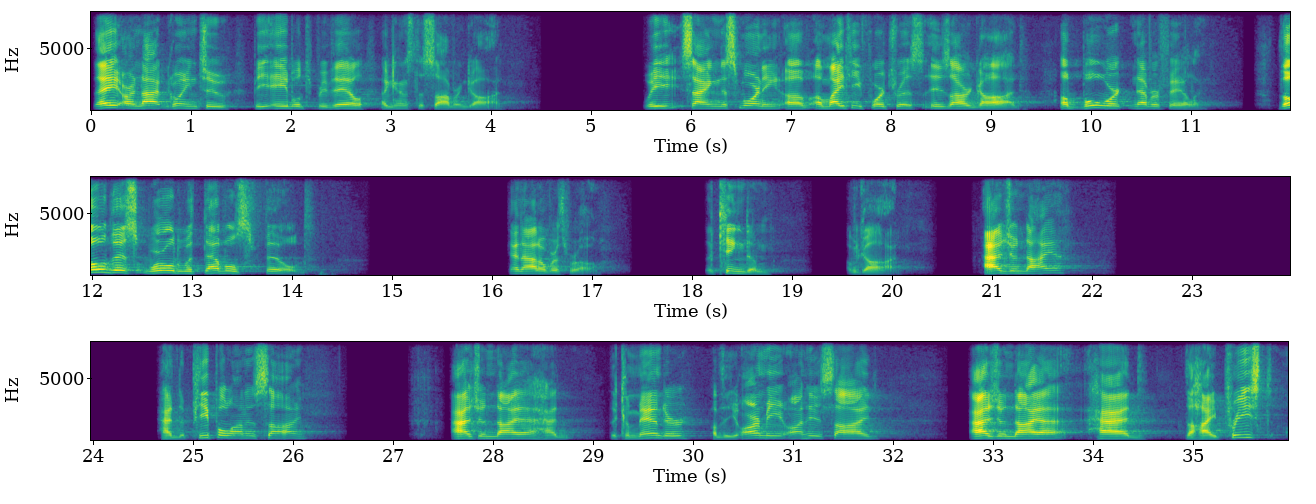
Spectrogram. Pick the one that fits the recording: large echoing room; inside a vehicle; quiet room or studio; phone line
large echoing room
